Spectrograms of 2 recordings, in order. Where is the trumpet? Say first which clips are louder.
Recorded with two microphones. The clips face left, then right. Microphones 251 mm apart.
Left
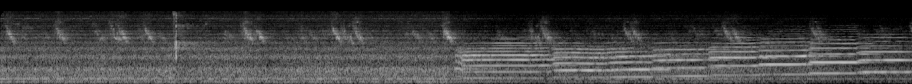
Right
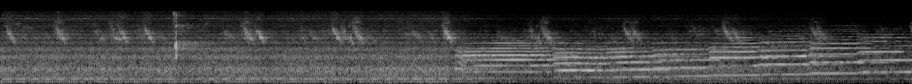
Left 3 dB; 65° left (ahead or behind), 0.9 m.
